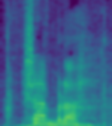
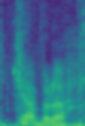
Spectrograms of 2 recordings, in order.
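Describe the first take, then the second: First: The word begins with a ch sound. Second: The word begins with a k sound. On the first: This is the northern dialect form. "au nord" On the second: This is the southern dialect form. "et ... au sud"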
